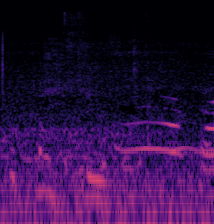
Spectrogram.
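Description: A young child's drawn-out vocal whine, one long held note that falls slightly, starting a little past a second in, over a soft murmur of voices.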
